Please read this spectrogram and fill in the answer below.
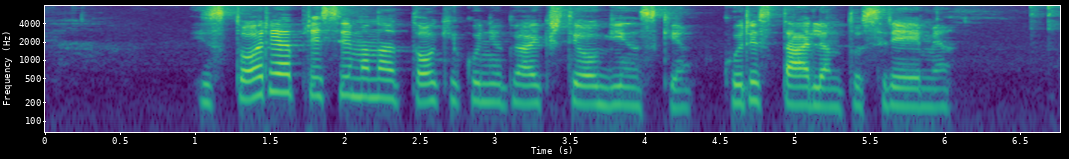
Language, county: Lithuanian, Vilnius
